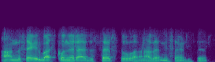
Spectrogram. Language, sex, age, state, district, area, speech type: Tamil, male, 30-45, Tamil Nadu, Ariyalur, rural, conversation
